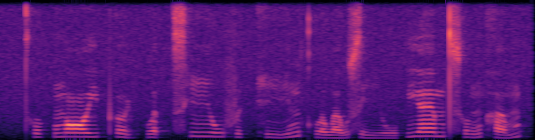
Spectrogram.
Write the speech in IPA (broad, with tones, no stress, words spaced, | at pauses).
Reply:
t̪ʰʊ˨k̚n̪ɔː˧j pʰɵ˨˩ɥ kʷɐ˨˥t̚t͡sʰiː˧wfɪ˨˥k̚hiː˨˥n kʷʰɐ˨wɐ˨˥wsiː˨w | jɛː˧mt͡sʰʊ˨˥ŋhɐ˨˥m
